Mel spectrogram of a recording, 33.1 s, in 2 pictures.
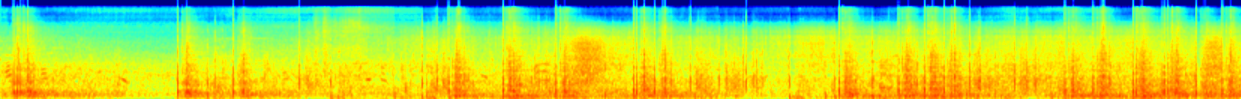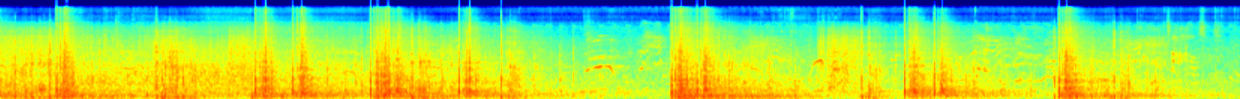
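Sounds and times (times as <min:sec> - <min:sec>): firework shells bursting: 0:02.3 - 0:24.3.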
